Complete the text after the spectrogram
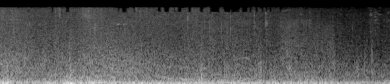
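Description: Footsteps run quickly over stone and dirt.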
